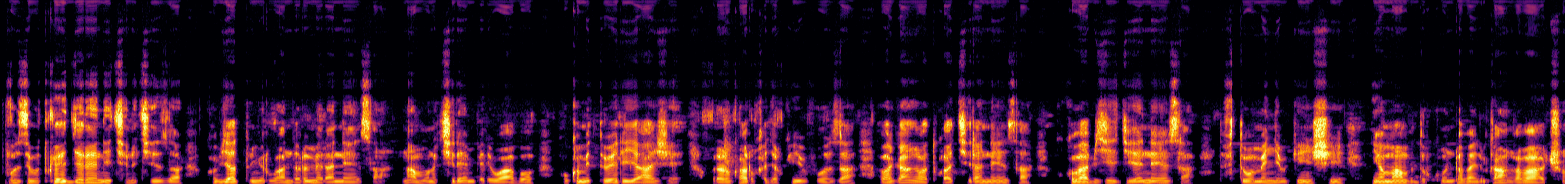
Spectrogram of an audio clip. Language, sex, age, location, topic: Kinyarwanda, male, 25-35, Kigali, health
